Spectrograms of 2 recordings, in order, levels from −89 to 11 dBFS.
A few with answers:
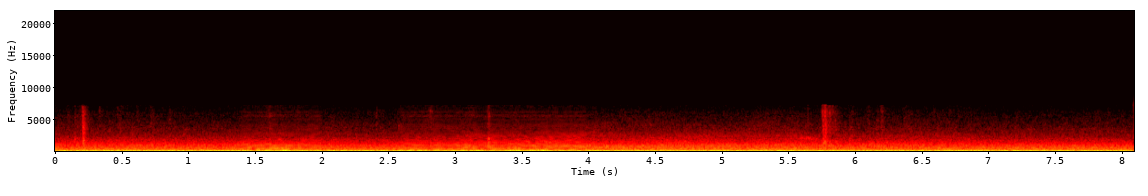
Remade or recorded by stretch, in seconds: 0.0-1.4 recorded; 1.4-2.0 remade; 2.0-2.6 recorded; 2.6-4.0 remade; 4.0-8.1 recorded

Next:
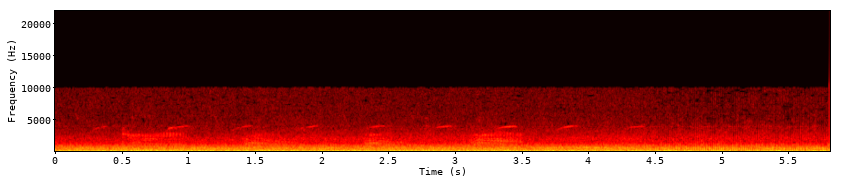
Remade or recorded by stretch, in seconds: 0.0-4.5 recorded; 4.5-5.8 remade

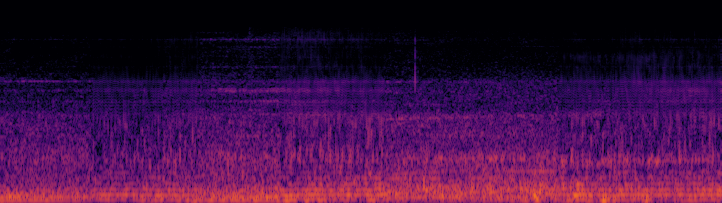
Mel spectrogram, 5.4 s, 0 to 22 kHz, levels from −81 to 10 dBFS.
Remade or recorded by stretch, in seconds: 0.0-0.7 recorded; 0.7-1.5 remade; 1.5-2.1 recorded; 2.1-2.9 remade; 2.9-4.2 recorded; 4.2-5.4 remade

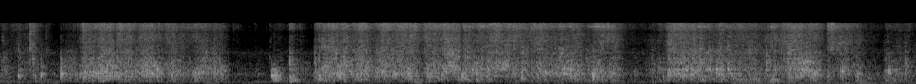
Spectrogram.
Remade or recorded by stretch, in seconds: 0.0-9.2 recorded

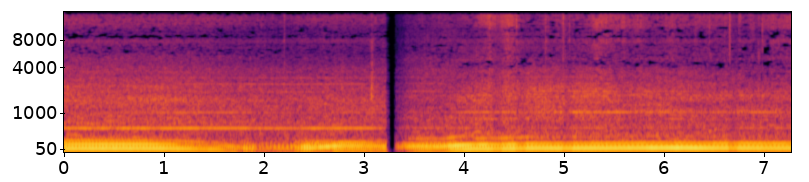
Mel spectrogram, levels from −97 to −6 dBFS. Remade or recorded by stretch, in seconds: 0.0-7.3 recorded

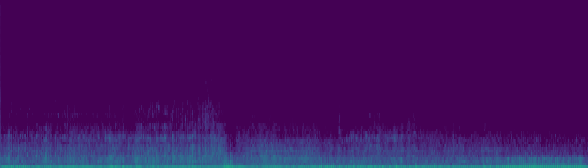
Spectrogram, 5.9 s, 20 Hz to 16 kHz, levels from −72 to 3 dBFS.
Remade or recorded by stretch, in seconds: 0.0-0.9 recorded; 0.9-1.4 remade; 1.4-1.9 recorded; 1.9-2.9 remade; 2.9-3.7 recorded; 3.7-5.9 remade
